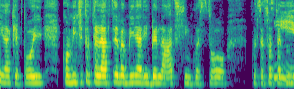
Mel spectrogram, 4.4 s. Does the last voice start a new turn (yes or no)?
yes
